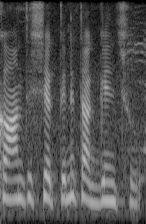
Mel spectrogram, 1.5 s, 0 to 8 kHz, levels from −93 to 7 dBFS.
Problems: continuous background conversations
